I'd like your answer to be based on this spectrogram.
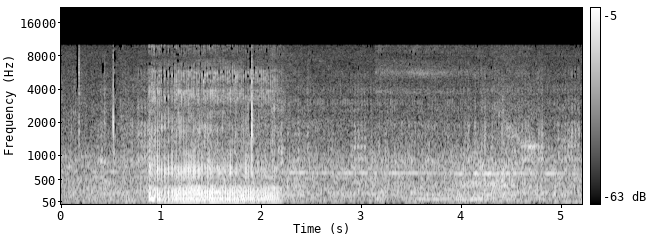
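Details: Snoring in Molly, an English Bulldog asleep on a couch, who later had a spleen tumor: one loud, low, rattling snore, then quieter breathing with room noise.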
